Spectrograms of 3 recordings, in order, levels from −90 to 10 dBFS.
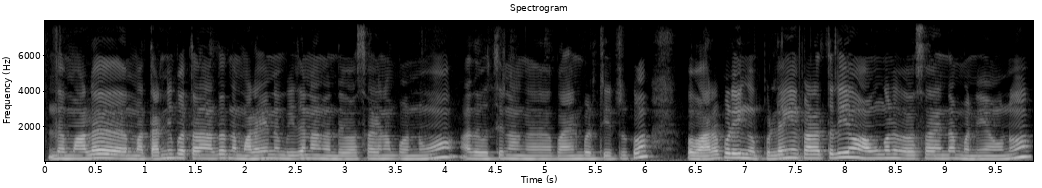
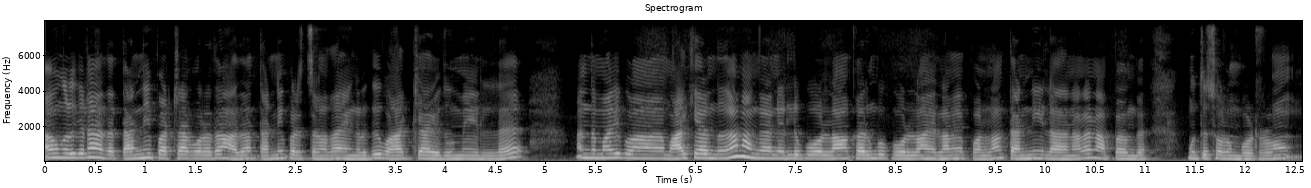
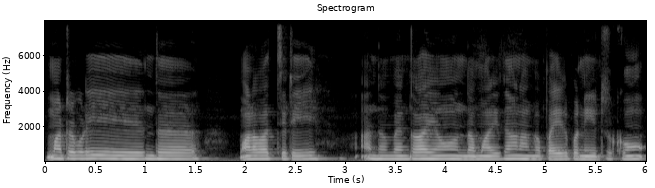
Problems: none marked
